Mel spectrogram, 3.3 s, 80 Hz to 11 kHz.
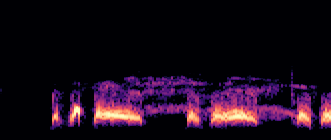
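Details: Spotted dove used as a decoy bird to provoke wild doves, giving paired coos: short low notes then long drawn hoarse coos near 700, repeated in a broken phrase, with a fainter second dove calling behind.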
